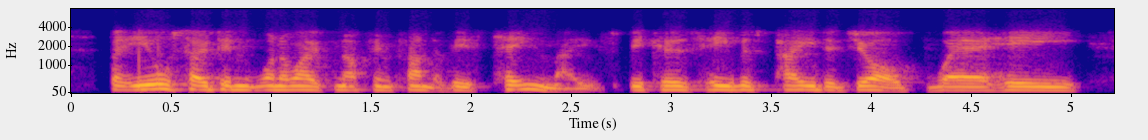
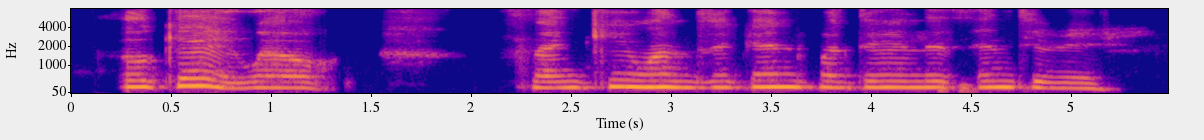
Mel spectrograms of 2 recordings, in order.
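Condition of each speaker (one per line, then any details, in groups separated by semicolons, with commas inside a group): No condition
Cerebral palsy; premature birth, ventilator at birth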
